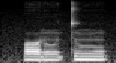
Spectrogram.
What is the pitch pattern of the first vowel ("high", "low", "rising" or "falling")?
low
